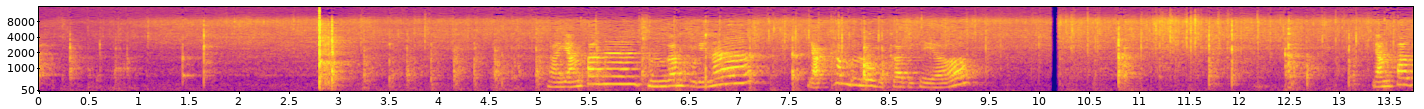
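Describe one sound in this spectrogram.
Onions sizzle steadily in a hot pan.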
